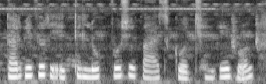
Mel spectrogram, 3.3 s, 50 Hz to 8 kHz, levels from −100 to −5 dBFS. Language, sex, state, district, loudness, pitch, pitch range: Bengali, female, West Bengal, Alipurduar, -16 LUFS, 230 Hz, 210-255 Hz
